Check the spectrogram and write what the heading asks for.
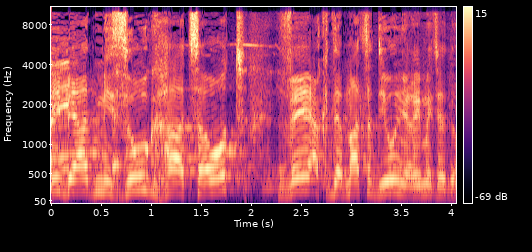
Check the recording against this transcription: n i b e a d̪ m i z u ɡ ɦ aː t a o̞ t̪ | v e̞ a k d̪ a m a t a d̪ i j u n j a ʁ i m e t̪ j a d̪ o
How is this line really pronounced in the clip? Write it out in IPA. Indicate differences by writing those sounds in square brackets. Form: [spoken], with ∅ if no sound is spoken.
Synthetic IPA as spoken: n i b e a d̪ m i z u ɡ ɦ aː [t͡s] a o̞ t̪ | v e̞ a k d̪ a m a t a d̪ i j u n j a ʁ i m e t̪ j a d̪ o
